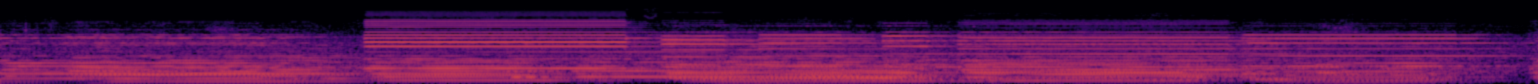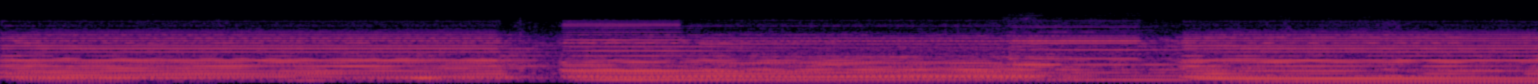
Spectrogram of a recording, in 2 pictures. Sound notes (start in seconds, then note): none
